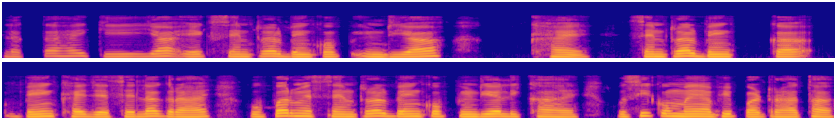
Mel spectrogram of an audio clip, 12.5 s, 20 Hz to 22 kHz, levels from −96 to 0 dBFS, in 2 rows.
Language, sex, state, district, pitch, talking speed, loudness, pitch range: Hindi, male, Chhattisgarh, Balrampur, 160 Hz, 165 wpm, -20 LUFS, 155-175 Hz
